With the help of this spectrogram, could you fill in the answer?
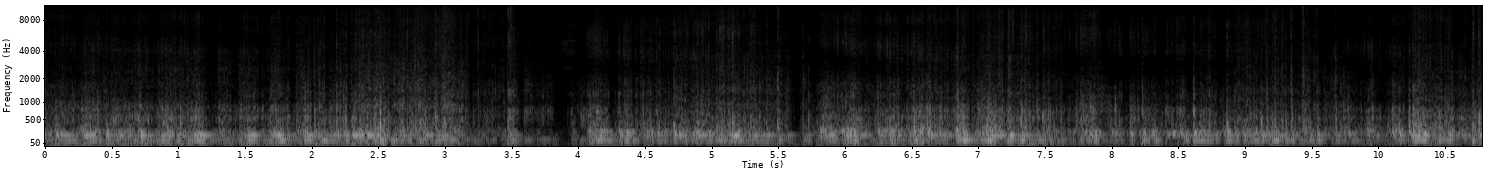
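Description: Fingertips and long nails scratch and rub the surface of a black foam microphone windscreen. The result is a dense, continuous muffled rumble of scratchy friction, heavy in the lows with a steady low hum. It briefly drops out near the four-second mark before resuming.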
